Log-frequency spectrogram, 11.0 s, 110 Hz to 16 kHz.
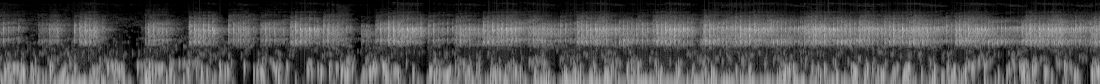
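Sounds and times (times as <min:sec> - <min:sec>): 
low rumbling background: 0:00.0 - 0:01.9, 0:04.2 - 0:09.8
frogs calling in a dense chorus on Okinawa: 0:01.6 - 0:10.9.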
